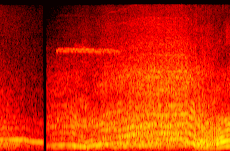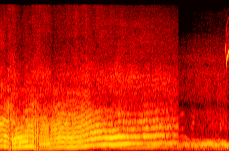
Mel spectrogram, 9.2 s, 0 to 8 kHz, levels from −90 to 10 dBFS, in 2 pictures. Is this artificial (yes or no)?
no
